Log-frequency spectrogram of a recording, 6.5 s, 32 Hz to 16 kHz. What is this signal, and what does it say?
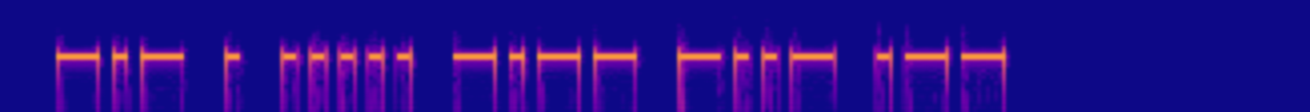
Morse code, heard as a keyed tone, about 19 wpm, 700 Hz. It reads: KE5YXW
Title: Speed Racing - USA 2x3 Call Signs 17wpm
